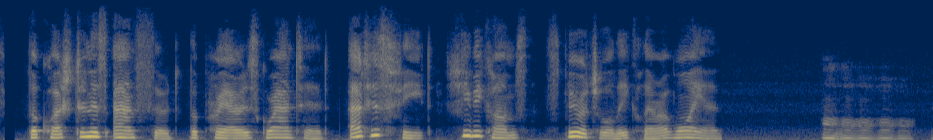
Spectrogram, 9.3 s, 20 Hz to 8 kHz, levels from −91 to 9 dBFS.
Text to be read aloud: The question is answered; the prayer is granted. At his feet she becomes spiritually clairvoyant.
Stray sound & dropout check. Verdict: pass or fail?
fail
